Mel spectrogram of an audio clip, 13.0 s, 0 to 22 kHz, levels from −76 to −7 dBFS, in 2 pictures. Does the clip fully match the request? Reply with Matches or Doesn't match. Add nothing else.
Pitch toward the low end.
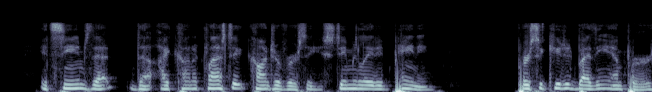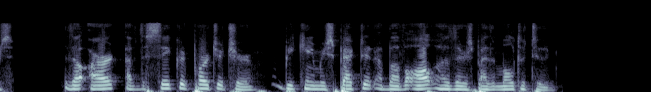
Doesn't match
